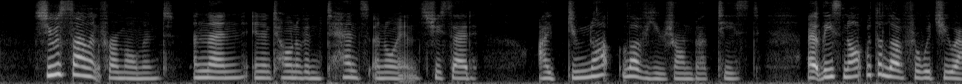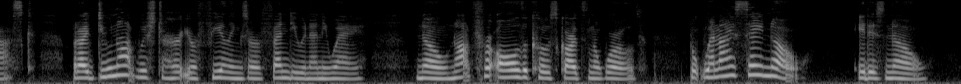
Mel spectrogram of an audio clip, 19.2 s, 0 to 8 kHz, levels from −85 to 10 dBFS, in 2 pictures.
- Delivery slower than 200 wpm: No, fast, 205 wpm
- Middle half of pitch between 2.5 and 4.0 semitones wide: Yes, average, 3.5 semitones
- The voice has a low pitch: No, high, 225 Hz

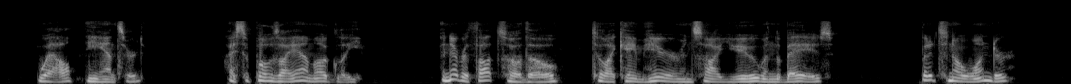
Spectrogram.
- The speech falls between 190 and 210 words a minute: No, average, 155 wpm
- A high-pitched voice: No, low, 135 Hz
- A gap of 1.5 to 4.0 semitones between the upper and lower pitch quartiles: No, average, 4.4 semitones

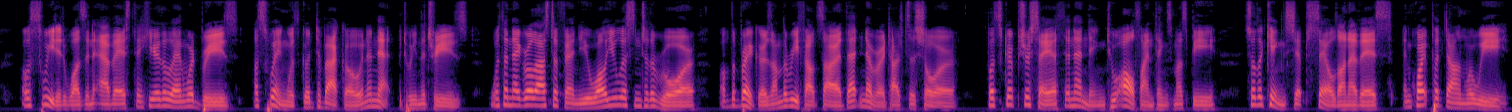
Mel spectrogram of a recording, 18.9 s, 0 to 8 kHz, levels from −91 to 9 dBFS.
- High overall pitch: No, low, 115 Hz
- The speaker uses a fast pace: Yes, fast, 225 wpm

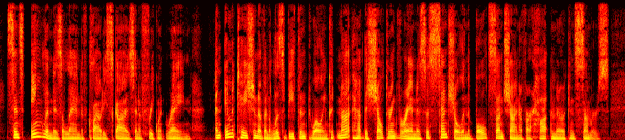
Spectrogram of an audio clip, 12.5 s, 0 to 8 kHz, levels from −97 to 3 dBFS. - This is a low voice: Yes, very low, 90 Hz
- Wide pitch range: Yes, wide, 6.3 semitones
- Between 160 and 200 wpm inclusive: Yes, average, 170 wpm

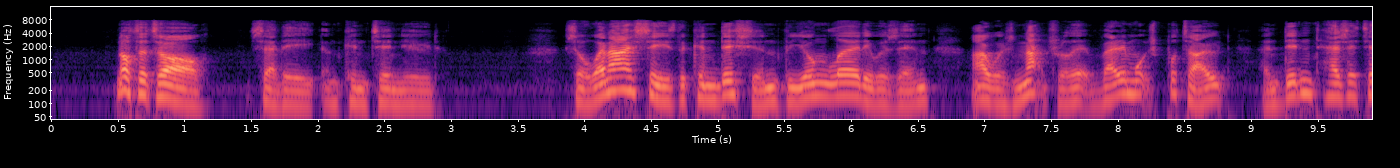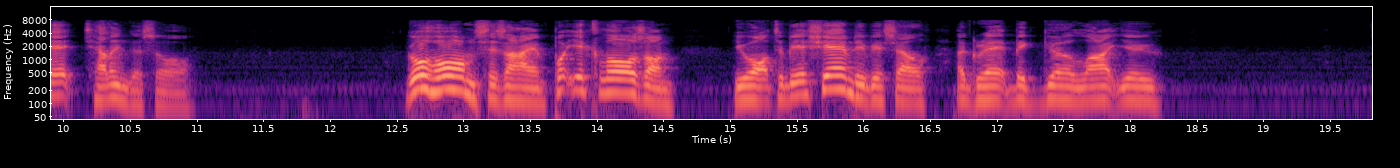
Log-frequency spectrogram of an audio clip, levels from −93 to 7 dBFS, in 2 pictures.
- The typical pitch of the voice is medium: No, low, 125 Hz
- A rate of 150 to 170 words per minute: Yes, average, 165 wpm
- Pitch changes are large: Yes, wide, 5.7 semitones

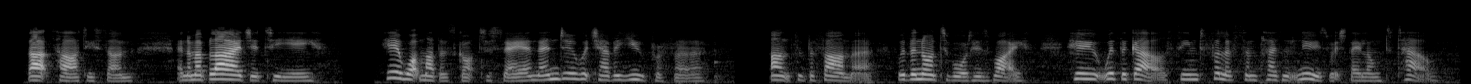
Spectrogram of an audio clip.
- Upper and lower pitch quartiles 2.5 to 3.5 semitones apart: No, average, 4.8 semitones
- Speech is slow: No, average, 180 wpm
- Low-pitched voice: No, high, 200 Hz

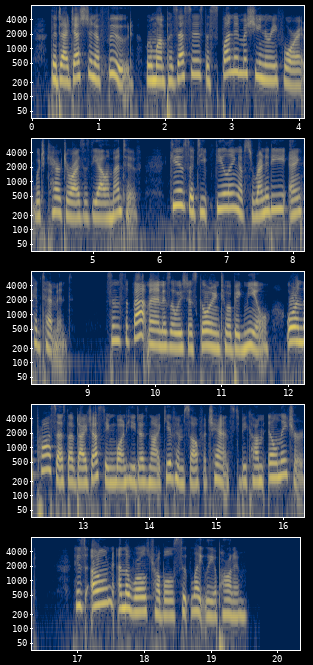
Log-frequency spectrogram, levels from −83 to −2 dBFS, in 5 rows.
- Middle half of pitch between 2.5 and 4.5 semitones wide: No, average, 4.9 semitones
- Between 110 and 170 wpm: No, average, 190 wpm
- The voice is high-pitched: Yes, high, 225 Hz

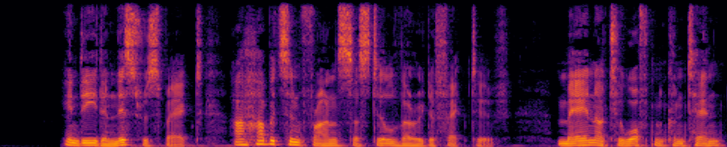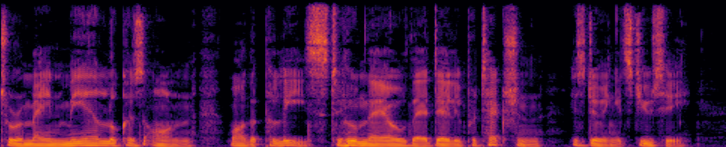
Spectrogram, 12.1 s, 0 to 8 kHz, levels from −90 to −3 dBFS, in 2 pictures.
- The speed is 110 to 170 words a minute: No, average, 180 wpm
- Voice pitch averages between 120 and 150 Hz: No, very low, 95 Hz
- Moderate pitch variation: Yes, average, 3.7 semitones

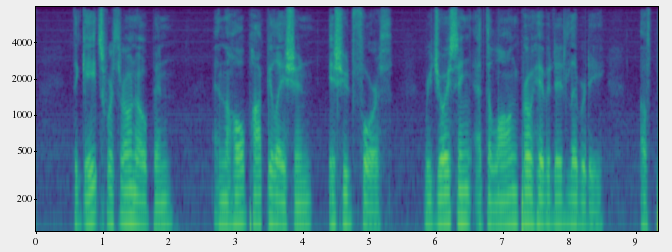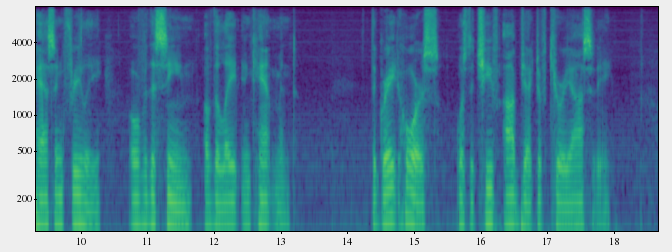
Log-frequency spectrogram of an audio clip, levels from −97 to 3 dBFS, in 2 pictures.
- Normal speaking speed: No, slow, 115 wpm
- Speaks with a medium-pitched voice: No, low, 100 Hz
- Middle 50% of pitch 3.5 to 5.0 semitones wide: No, average, 2.7 semitones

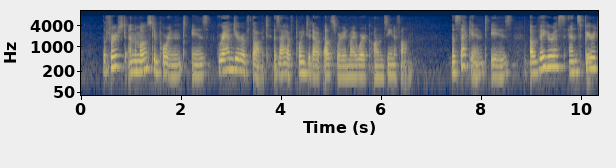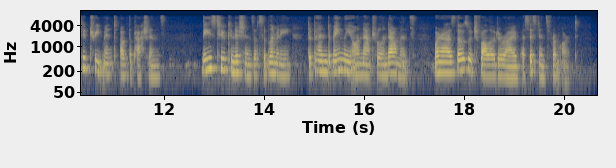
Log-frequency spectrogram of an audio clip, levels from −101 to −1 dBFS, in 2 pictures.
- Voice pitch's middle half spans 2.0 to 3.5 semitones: No, average, 5.2 semitones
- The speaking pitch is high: No, medium, 180 Hz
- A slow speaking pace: No, average, 150 wpm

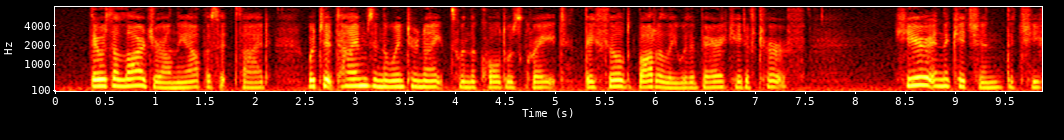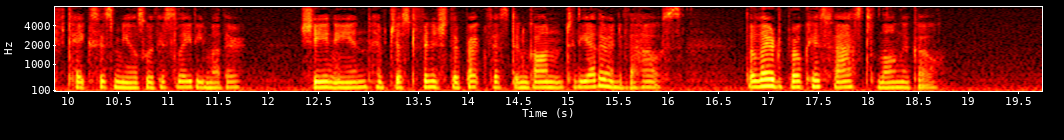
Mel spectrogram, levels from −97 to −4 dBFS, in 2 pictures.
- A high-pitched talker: Yes, high, 200 Hz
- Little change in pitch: Yes, narrow, 2.2 semitones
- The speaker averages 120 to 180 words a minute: No, average, 195 wpm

